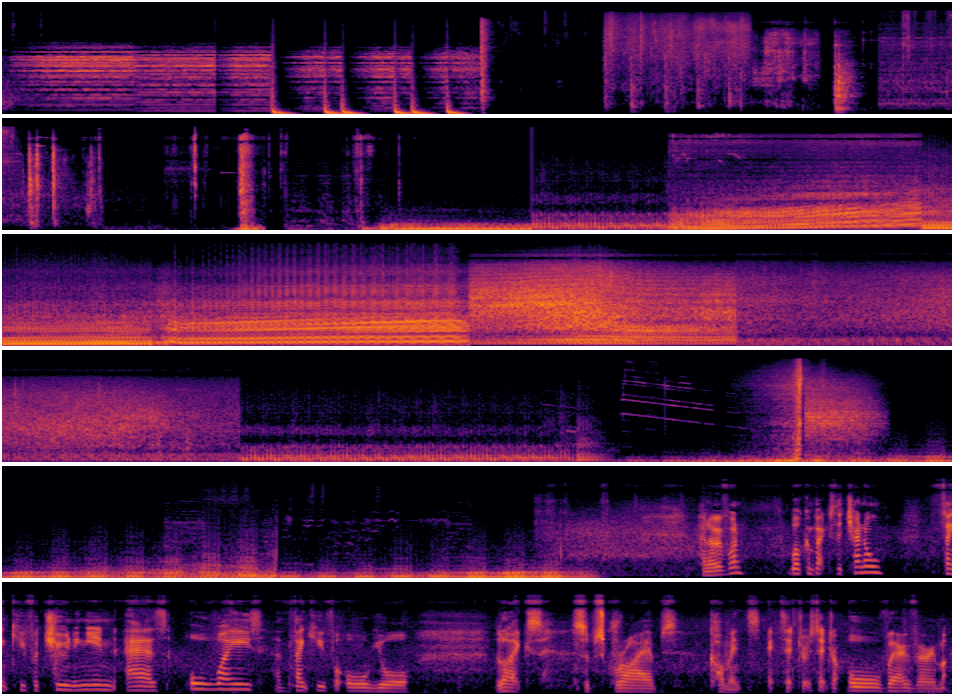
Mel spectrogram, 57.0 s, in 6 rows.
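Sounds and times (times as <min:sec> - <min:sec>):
car engine accelerating: 0:13.1 - 0:44.2.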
